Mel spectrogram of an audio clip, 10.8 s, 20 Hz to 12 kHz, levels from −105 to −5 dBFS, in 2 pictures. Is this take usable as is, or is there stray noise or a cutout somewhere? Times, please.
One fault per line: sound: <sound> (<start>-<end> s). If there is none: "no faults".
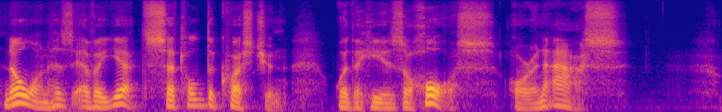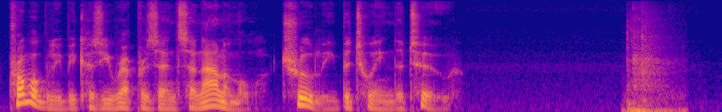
sound: thud (10.1-10.6 s)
